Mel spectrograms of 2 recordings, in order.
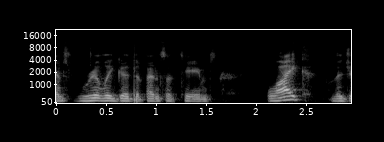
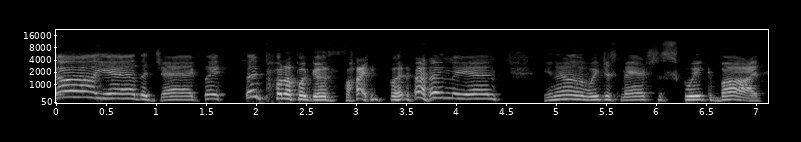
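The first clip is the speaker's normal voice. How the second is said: high, mock-modest rival gloating; mock humble rival fan; 6 semitones higher than usual. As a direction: play the falsely modest winner. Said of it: "he's saying".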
